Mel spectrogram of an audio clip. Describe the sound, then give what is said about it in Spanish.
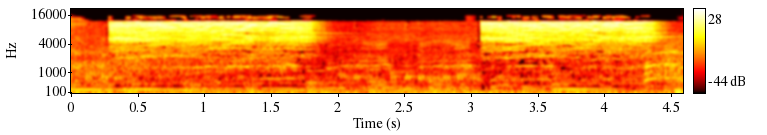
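A knife blade for a fighting cock being sharpened: two long, loud, hissing scrapes of metal drawn across a stone, separated by a short pause, with no talking. “A ver, vamos a echarle filo a esta otra.”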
